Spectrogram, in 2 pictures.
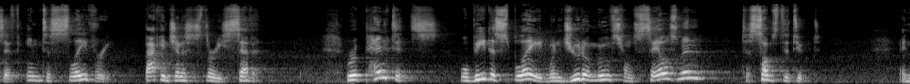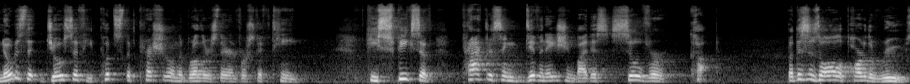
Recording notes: at Arlington Baptist Church in Arlington, Virginia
